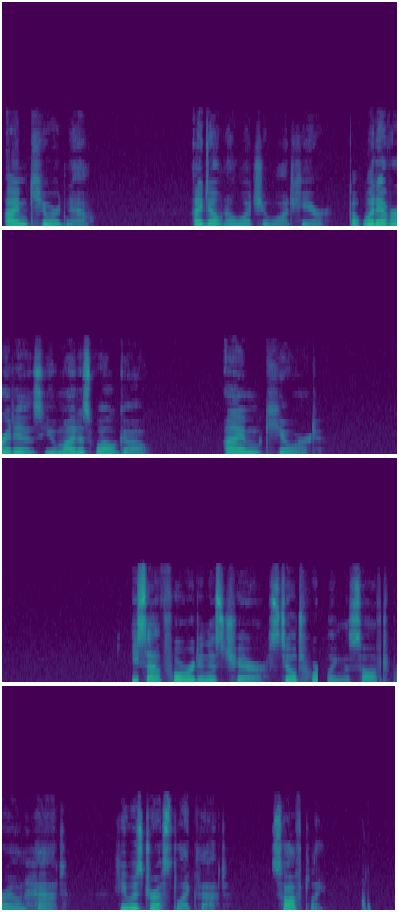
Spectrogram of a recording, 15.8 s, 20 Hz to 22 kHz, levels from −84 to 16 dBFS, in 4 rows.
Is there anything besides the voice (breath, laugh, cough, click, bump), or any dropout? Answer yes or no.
yes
